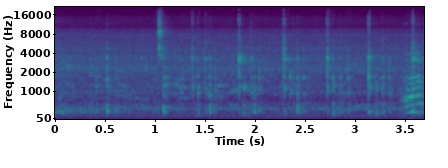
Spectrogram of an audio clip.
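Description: Dry pasta goes into a cooking pot in a home kitchen, making a scatter of light, close ticks and small clatters spread over a few seconds. The sounds are soft and come in irregular bursts, with no talking.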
